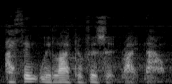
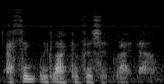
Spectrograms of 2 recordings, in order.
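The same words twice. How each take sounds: First: Soft murmured prayer; barely voiced plea; under my breath. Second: Even softer, almost whispered; fading whisper. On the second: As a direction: let it fade to a whisper. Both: Shown as a demonstration. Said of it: "I say under my breath".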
